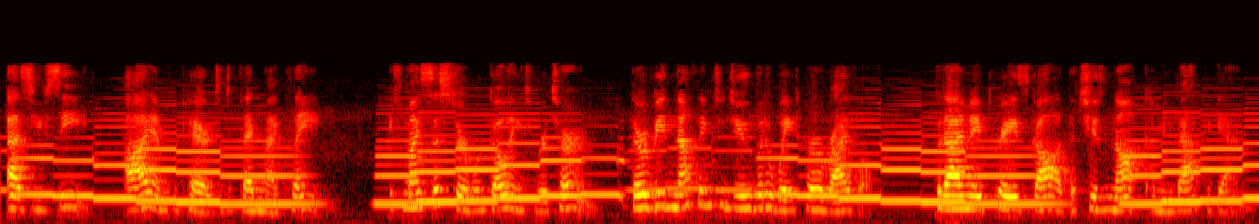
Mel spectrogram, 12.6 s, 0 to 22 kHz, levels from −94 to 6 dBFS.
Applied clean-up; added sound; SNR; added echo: none; Wind instrument, woodwind instrument; 2 dB; none.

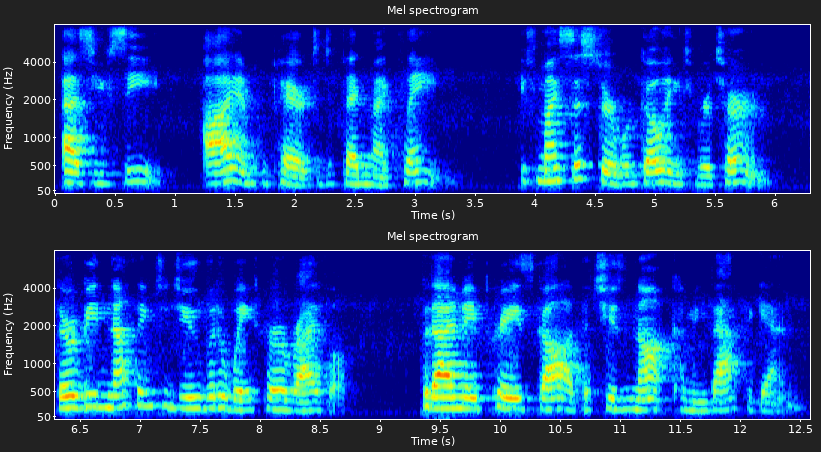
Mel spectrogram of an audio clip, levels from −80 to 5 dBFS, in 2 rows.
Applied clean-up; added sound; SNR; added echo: none; none; none; none.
